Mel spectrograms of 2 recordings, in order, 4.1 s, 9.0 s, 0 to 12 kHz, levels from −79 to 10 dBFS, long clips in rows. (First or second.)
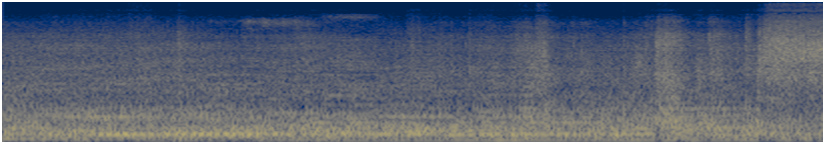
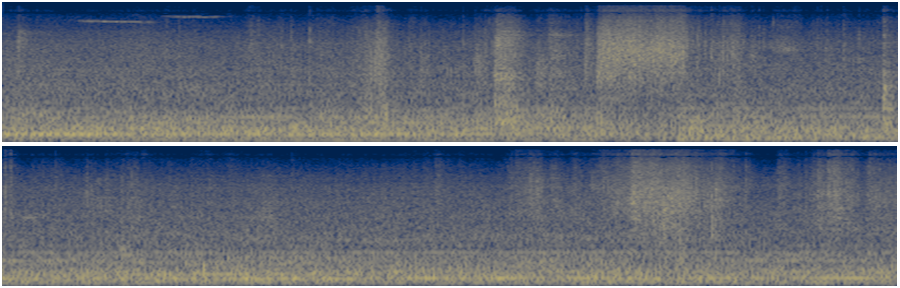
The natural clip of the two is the second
